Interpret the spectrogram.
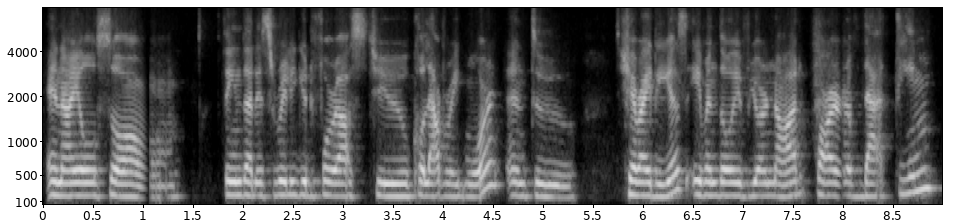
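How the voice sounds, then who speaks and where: Brief: woman CEO, relaxed chatty guest, laughs easily, mid pitch, slightly dull video-call audio. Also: unhurried. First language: Spanish. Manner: chatty, laughs often, many fillers. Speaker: guest speaker, company CEO. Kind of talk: casual online talk.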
